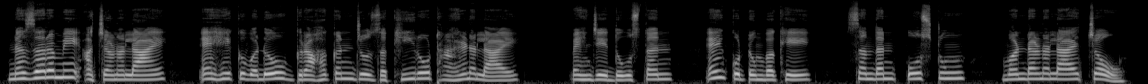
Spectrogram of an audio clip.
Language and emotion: Sindhi, neutral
